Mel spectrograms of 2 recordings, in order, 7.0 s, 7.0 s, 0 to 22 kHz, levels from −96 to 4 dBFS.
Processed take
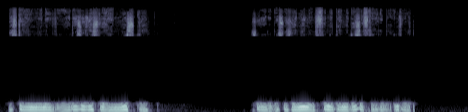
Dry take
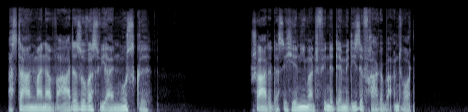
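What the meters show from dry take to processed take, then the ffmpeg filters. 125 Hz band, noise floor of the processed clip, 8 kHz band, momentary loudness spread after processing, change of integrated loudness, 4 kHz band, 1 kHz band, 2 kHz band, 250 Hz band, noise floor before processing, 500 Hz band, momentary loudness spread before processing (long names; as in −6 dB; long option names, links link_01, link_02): −2.0 dB, below −85 dBFS, −3.0 dB, 14 LU, −4.0 dB, below −40 dB, below −40 dB, below −40 dB, −2.0 dB, below −85 dBFS, below −30 dB, 8 LU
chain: -af "afftfilt=real='re*(1-between(b*sr/4096,310,6000))':imag='im*(1-between(b*sr/4096,310,6000))':win_size=4096:overlap=0.75,volume=-2dB"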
